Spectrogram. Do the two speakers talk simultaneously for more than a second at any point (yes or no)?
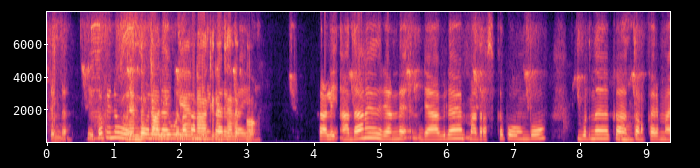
yes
